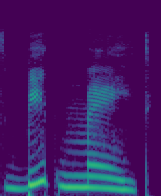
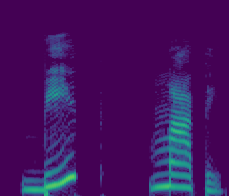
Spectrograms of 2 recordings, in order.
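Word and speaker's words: VidMate: La app que usted puede navegar es BitMate. Se escribe V I latina, D de dedo, M de mamá, A T E. BitMate. Es decir, BitMate en español.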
